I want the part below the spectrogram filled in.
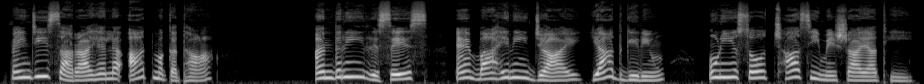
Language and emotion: Sindhi, neutral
